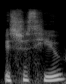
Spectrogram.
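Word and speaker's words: Hugues: about her friend, maybe you can help me pronounce this, Hugh. Hugs. Hubosi. Mhm. Hugh. It's just Hugh. Yeah. Huge. Yeah, it's Hugh.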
